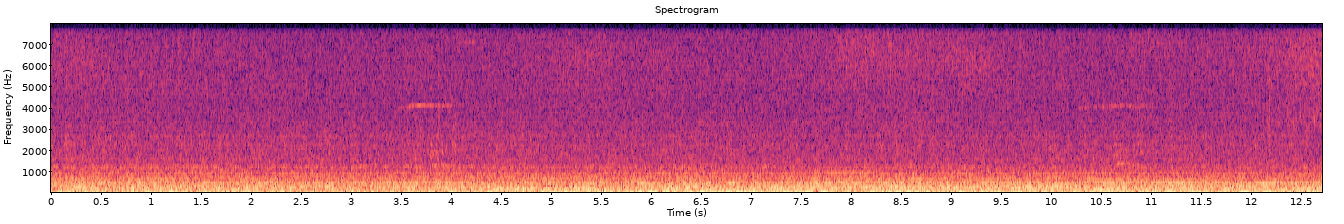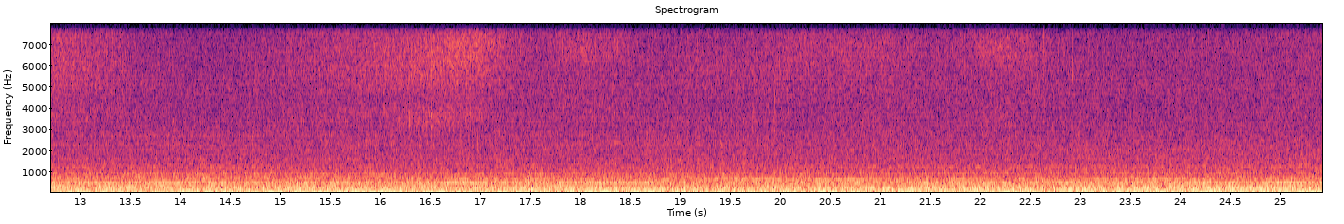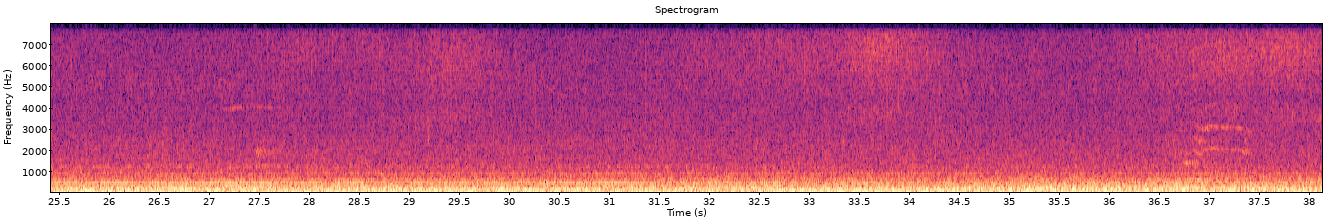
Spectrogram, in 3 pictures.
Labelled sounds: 36.6	37.5	killer whale, 1.2 to 4.1 kHz

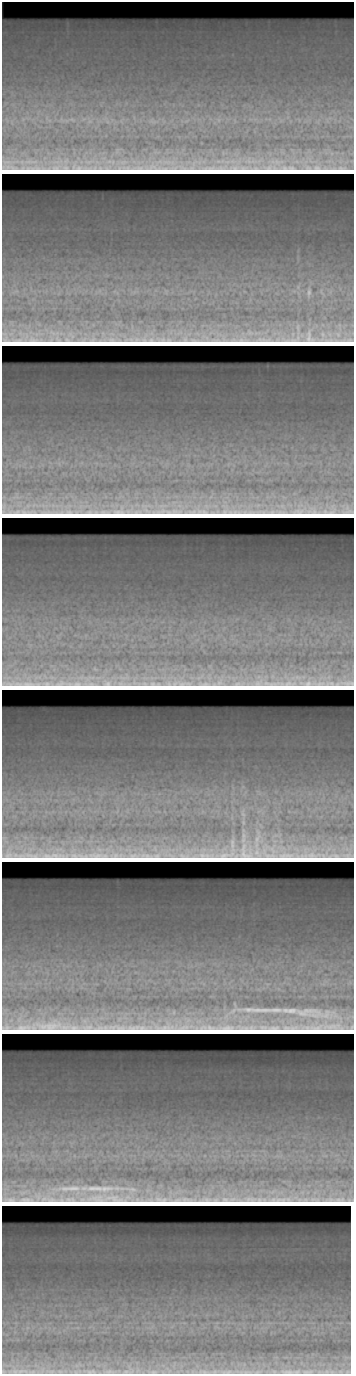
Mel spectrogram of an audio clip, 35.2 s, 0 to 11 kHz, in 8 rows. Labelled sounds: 24.8	26.1	humpback whale, 0.26 to 0.56 kHz

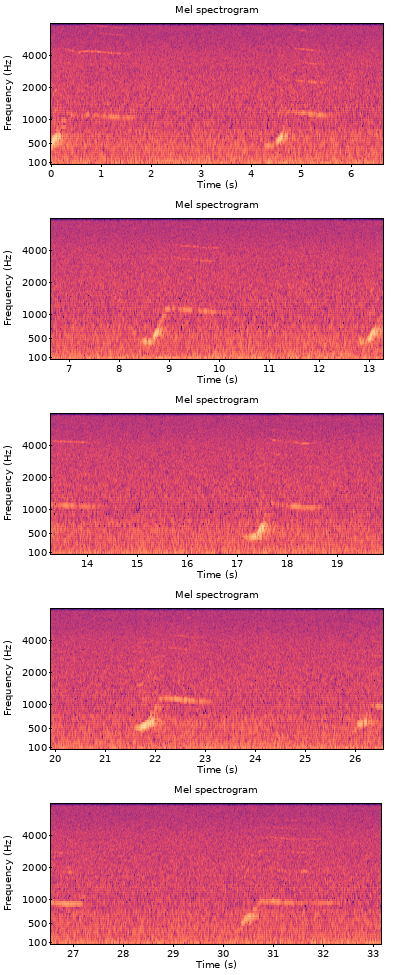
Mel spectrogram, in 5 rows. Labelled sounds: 0.2	1.5	humpback whale, 0.99 to 7.7 kHz
4.8	5.5	humpback whale, 0.99 to 7.1 kHz
8.8	9.9	humpback whale, 0.80 to 4.5 kHz
13.3	14.0	humpback whale, 1.0 to 4.5 kHz
17.6	18.6	humpback whale, 0.99 to 7.7 kHz
21.9	22.9	humpback whale, 0.80 to 4.5 kHz
26.3	27.2	humpback whale, 0.83 to 1.0 kHz
30.7	31.5	humpback whale, 0.90 to 4.8 kHz

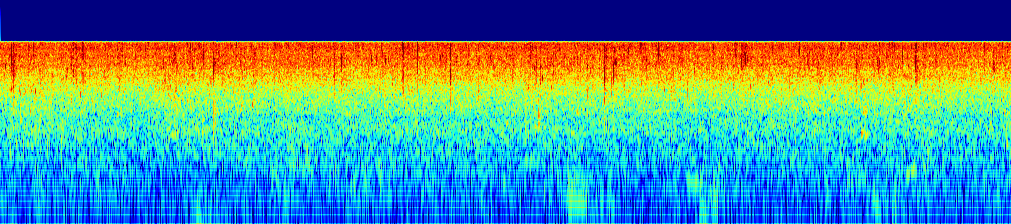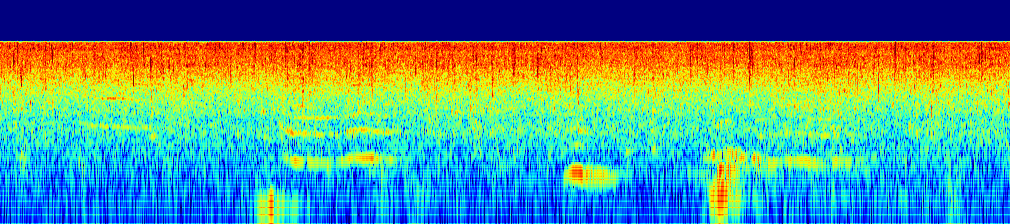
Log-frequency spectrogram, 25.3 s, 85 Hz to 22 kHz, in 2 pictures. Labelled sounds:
13.8	14.3	humpback whale, 1.8 to 2.0 kHz
16.1	17.3	humpback whale, 0.78 to 1.1 kHz

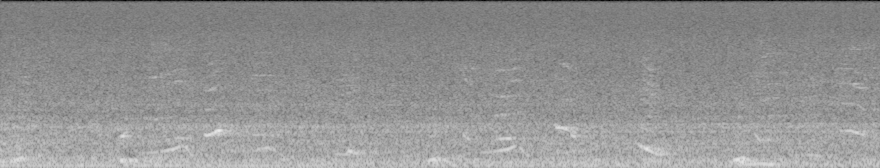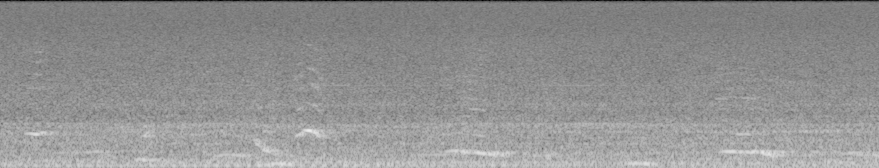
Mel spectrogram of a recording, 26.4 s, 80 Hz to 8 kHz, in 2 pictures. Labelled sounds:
7.4	7.7	humpback whale, 1.4 to 1.5 kHz
8.4	8.6	humpback whale, 2.5 to 2.8 kHz
12.5	13.0	humpback whale, 1.7 to 2.6 kHz
20.3	20.5	humpback whale, 1.1 to 1.2 kHz

